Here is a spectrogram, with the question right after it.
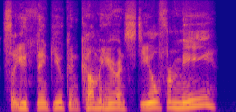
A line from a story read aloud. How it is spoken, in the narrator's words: Mako waves his arms as he shouts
